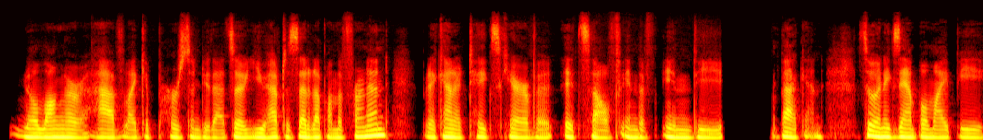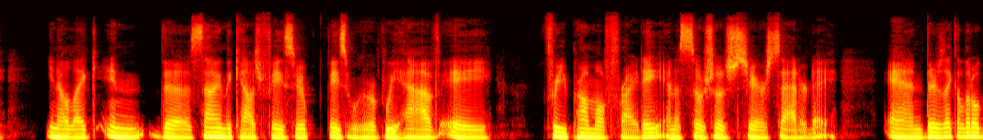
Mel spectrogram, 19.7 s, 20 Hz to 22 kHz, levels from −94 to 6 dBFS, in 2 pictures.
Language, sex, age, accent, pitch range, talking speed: English, male, 30-49, American, 110-125 Hz, 200 wpm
